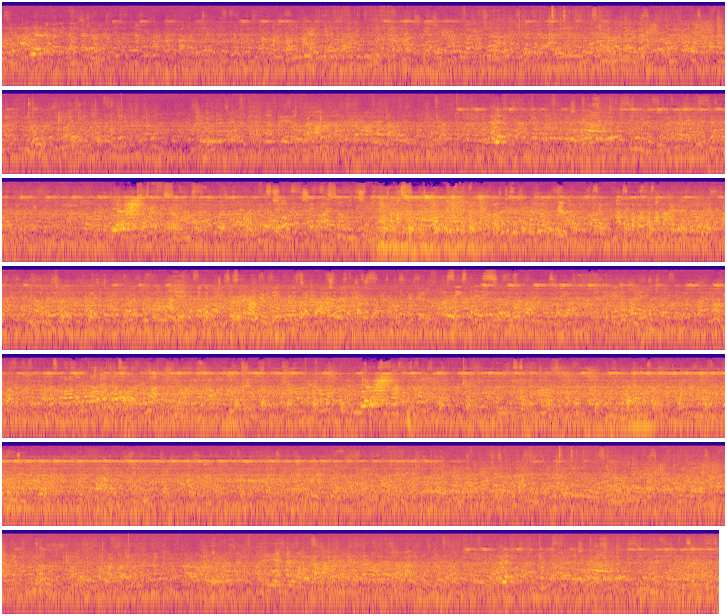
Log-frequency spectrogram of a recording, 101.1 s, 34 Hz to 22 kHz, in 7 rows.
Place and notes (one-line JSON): {"title": "Brasília, DF, Brasil - 6º Encontro Arteduca", "date": "2012-07-26 09:00:00", "description": "Encontro acadêmico do Arteduca/UnB", "latitude": "-15.81", "longitude": "-47.90", "altitude": "1112", "timezone": "America/Sao_Paulo"}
